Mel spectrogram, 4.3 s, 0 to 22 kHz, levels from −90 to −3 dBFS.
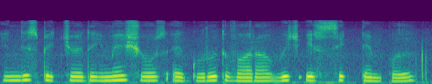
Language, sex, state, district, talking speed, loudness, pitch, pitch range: English, female, Arunachal Pradesh, Papum Pare, 165 wpm, -16 LUFS, 185 Hz, 170-195 Hz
